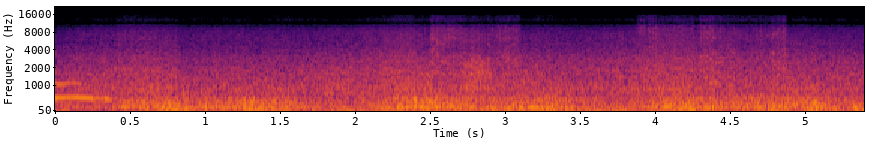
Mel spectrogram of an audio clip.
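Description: Automatic car wash working over the car, heard from inside the closed cabin: a loud, churning rush of water spray and washing equipment against the body and windows.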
